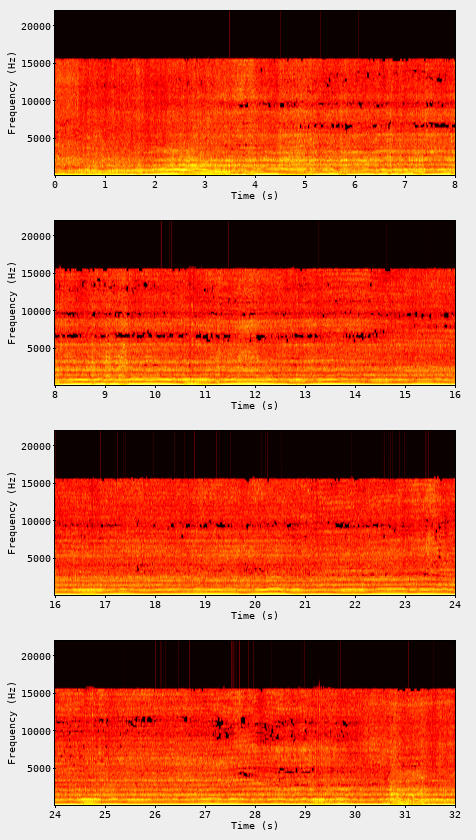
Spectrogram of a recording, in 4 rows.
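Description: Husqvarna 365 two-stroke chainsaw cutting into the trunk of a large rain tree. Its engine pitch rises and drops over and over as the chain loads up in the wood and frees again.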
